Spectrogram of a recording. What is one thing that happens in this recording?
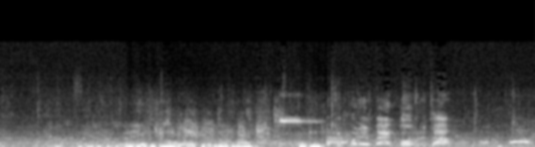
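A crowd of people talk and call out loudly nearby outdoors.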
